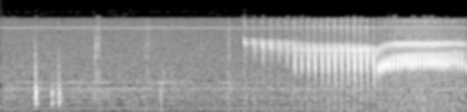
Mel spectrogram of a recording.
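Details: A tamed, excited male canary sings to prepare females for breeding. After faint clicks, a fast trill of rapid repeated notes begins, then shifts into a denser buzzy roll.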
